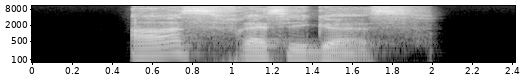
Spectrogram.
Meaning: strong/mixed nominative/accusative neuter singular of aasfressig
- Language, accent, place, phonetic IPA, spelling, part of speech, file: German, Germany, Berlin, [ˈaːsˌfʁɛsɪɡəs], aasfressiges, adjective, De-aasfressiges.ogg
